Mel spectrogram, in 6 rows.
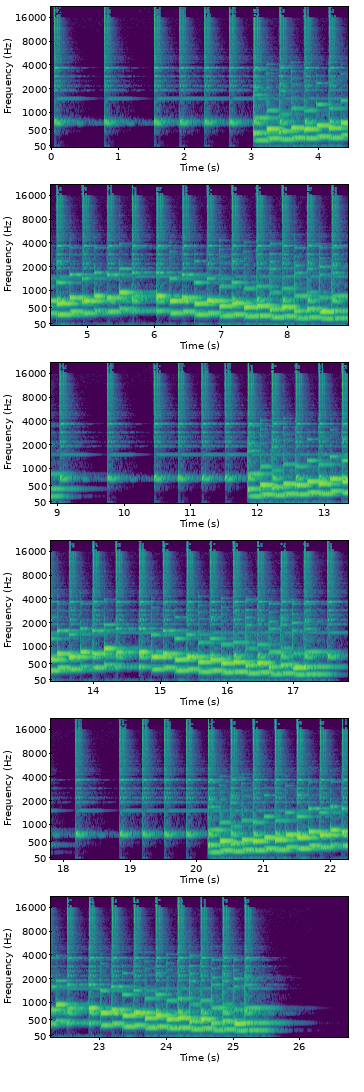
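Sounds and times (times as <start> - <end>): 
A-flat thirds: 3.0 - 9.4, 11.9 - 17.8, 20.2 - 25.9.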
